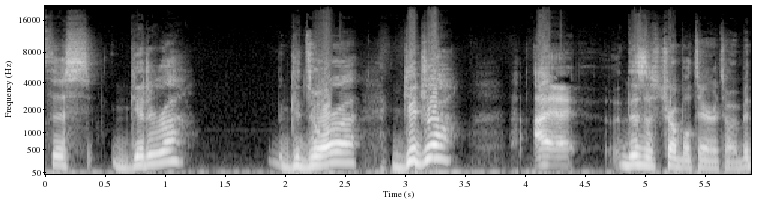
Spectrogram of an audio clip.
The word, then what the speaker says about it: Ghidorah: I pronounce this Ghidorah.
